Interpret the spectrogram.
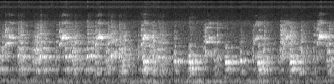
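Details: Chukar partridge at Norak giving continuous harsh, squawking clucks, closely spaced pulses with a few clearer ringing notes, steady and loud across the short stretch.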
